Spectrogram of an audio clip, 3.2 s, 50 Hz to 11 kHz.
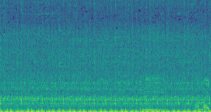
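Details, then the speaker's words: Ford 6.4L Powerstroke diesel truck, slightly cold morning start after glow plug cycle: quick clean crank, then steady idle with a light regular tick about twice a second over firing pulses; truck won't build boost, blows black smoke, back of block sooty; tick source unconfirmed. "sounds good on crank very quick no stuttering and for the most part it sounds good now you can hear that ticket"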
